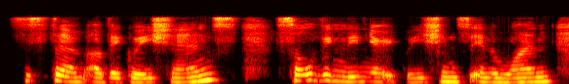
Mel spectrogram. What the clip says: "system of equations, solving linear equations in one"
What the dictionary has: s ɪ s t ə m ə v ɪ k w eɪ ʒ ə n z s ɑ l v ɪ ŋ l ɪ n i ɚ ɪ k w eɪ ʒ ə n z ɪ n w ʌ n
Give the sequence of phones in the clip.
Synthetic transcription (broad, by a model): s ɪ s t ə m ə v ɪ k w eɪ ʃ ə n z s ɑ l v ɪ ŋ l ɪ n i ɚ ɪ k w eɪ ʃ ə n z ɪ n w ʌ n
